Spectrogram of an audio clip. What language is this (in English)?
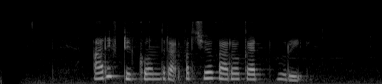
Javanese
